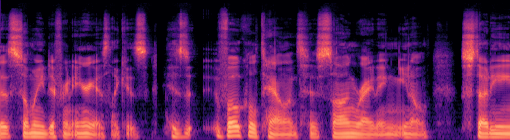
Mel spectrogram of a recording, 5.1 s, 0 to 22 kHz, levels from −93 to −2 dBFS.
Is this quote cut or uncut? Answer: cut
